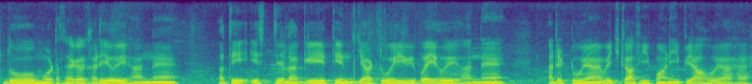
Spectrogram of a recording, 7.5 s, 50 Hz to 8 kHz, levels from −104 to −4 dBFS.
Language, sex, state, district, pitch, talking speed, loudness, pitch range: Punjabi, male, Punjab, Kapurthala, 140 Hz, 190 wpm, -14 LUFS, 135-140 Hz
